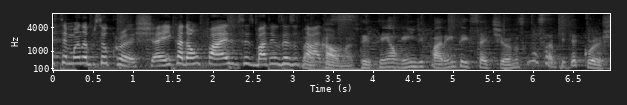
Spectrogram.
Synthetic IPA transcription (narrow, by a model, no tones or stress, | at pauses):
semɐ̃nd̪ɐpɾʊsewkɾɐʃaikad̪ɐũfajzvosezbat̪ẽj̃ʊs̬hezut̪ad̪kawmɐ̰t̪ẽt̪ẽj̃awɡẽj̃d͡ʒɪkwaɾẽnt̪ɐisɛt͡ʃɪɐ̃nʊskɪnɐ̃w̃sa̰bɪʊkɪkɪɛkɾɐʃ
